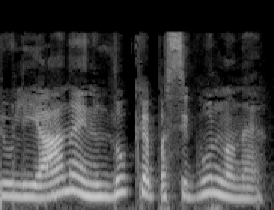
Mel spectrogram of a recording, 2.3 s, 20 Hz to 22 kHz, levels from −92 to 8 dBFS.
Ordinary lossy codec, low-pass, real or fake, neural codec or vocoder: AAC, 32 kbps; 19.8 kHz; fake; codec, 44.1 kHz, 7.8 kbps, Pupu-Codec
